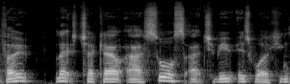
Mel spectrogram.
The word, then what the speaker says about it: src: To do this, we will use the src attribute, which is pronounced source and contains the path to the image we want to embed.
